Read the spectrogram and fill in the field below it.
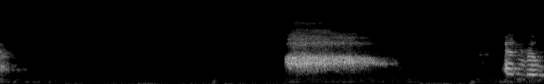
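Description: A single deep breath drawn in and let out slowly, close and fairly loud, lasting about a second and a half between quiet pauses, with a short breathy burst near the end.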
